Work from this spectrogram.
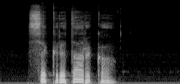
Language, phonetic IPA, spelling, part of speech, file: Polish, [ˌsɛkrɛˈtarka], sekretarka, noun, Pl-sekretarka.ogg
